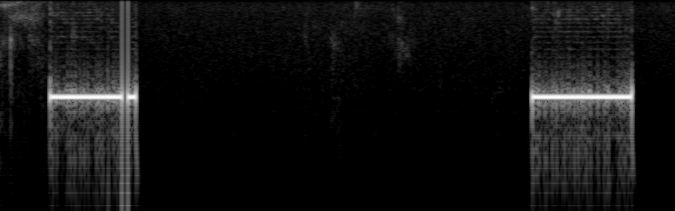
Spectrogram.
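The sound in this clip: An outgoing telephone call rings back with two steady, single-pitched tone bursts about a second long, the first briefly broken near its end, separated by roughly four seconds of silence.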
